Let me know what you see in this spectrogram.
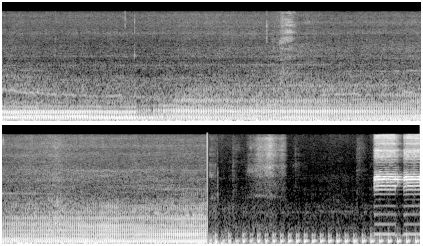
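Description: Motorcycle engine running steadily while riding, then about six seconds in it drops suddenly to an even, fast pulsing idle as the bike rolls to a stop.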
